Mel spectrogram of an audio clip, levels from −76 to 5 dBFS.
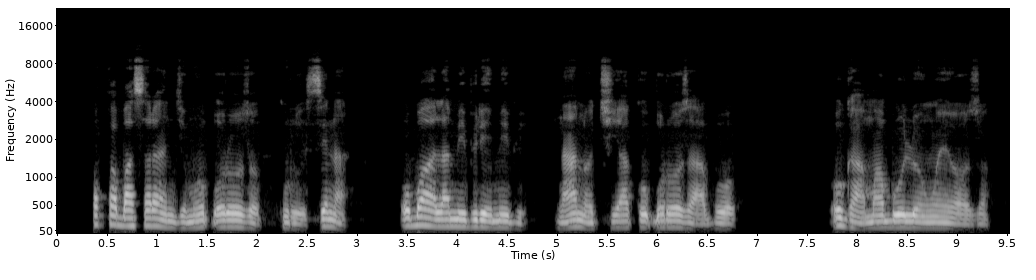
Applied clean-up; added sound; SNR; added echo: neural mask model Resemble Enhance denoiser.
